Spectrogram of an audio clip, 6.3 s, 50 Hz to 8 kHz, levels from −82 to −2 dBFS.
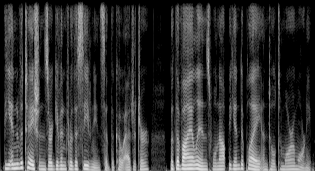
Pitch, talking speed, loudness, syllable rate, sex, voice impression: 155 Hz, 210 wpm, -19 LUFS, 6.5 syllables/s, female, feminine, middle-aged, tensed, powerful, hard, clear, intellectual, calm, elegant, lively, slightly sharp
